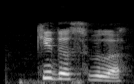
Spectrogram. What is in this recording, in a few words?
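"кидӧс вылӧ", Komi, female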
